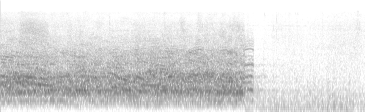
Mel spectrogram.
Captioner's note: shouting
